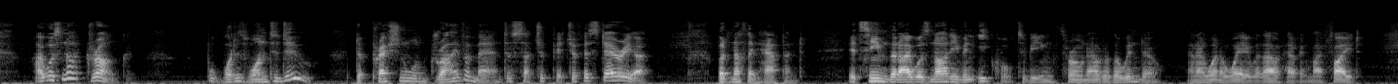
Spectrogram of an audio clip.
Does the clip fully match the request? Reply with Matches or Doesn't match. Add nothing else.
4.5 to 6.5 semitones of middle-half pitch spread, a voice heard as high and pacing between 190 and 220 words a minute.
Doesn't match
